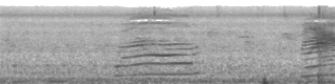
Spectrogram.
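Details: Domestic cat meowing while talking through a window with another cat outside; a single rising then level harmonic meow, fairly faint, with a woman speaking Bengali and background music.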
